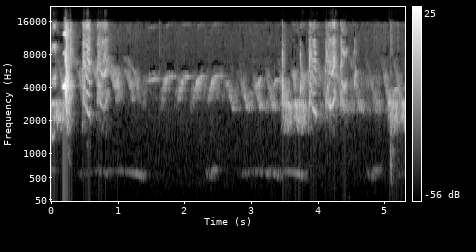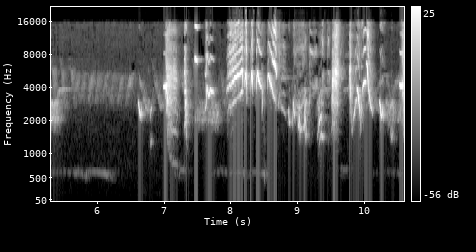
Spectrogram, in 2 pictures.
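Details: Oriental magpie-robin song used as training material to provoke other birds: varied chirps and rapid buzzy trills, quieter in the middle, then loud dense bursts of sharp notes and rising whistles toward the end.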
